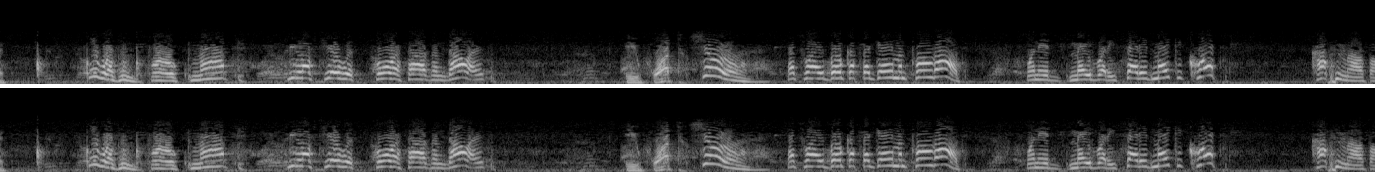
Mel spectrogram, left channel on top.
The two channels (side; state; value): both; normal; correlation 0.65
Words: He wasn't broke, Matt. He left here with $4,000. He what? Sure. That's why he broke up the game and pulled out. When he'd made what he said he'd make, he quit. Cottonmouth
